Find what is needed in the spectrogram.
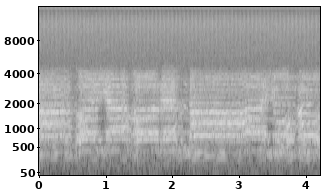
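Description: A village folk choir, mostly women's voices, singing a Ukrainian folk song together in sustained notes.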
